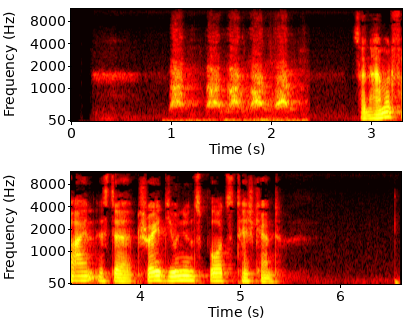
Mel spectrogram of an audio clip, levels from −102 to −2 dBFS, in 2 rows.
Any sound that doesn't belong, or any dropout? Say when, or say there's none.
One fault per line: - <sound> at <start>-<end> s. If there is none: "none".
- bark at 0.9-2.4 s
